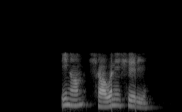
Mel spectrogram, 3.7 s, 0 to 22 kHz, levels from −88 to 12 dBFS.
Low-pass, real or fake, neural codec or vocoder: 3.6 kHz; real; none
